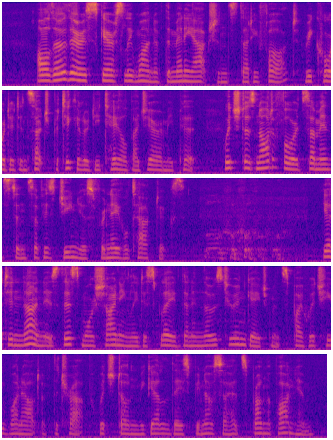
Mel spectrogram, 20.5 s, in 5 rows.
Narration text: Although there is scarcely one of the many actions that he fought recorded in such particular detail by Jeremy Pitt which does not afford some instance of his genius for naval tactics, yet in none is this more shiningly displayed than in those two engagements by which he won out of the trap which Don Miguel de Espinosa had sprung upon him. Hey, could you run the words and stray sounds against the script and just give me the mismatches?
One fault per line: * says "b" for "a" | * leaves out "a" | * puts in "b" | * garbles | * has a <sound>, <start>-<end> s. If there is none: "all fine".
* has a laugh, 10.7-11.9 s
